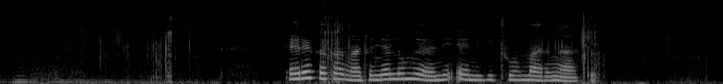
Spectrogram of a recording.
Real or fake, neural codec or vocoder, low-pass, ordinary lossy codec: fake; vocoder, 44.1 kHz, 128 mel bands every 512 samples, BigVGAN v2; none; none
